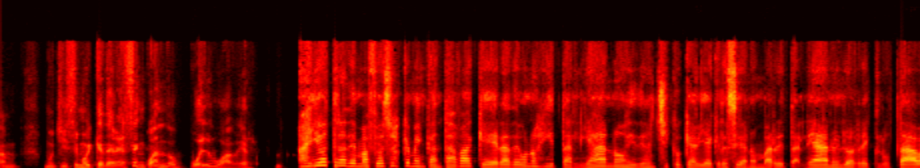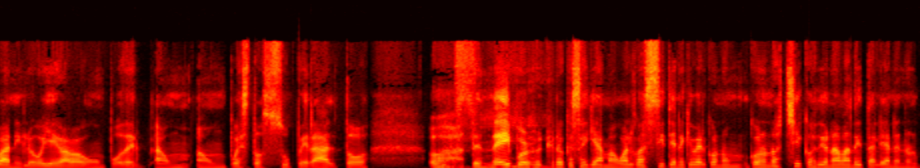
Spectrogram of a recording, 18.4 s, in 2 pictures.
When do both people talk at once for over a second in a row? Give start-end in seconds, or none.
13.6-14.8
